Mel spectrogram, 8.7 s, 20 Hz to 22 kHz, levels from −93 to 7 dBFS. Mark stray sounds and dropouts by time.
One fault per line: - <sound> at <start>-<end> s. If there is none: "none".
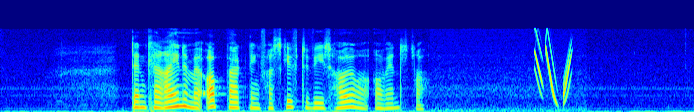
- chirp at 6.7-7.2 s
